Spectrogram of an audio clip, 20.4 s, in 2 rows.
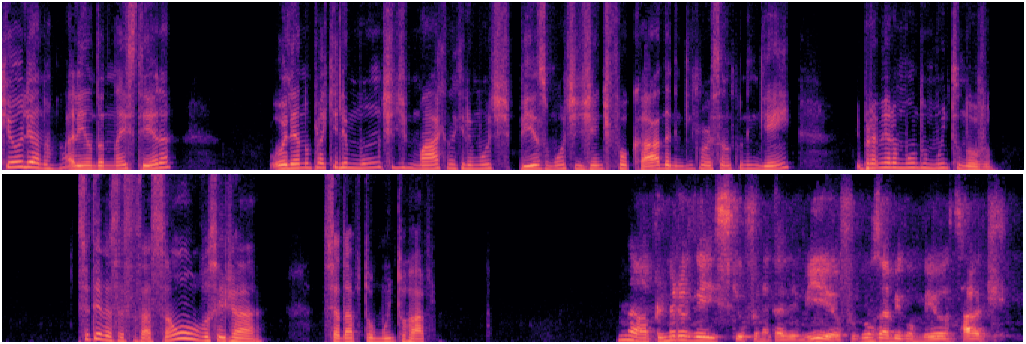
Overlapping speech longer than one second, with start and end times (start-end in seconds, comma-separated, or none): none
